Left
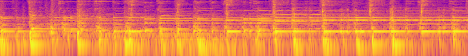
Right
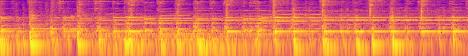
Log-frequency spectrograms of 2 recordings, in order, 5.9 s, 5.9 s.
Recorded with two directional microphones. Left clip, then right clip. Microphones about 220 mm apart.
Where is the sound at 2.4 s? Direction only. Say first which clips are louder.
Left 2 dB; 20° right (ahead or behind).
